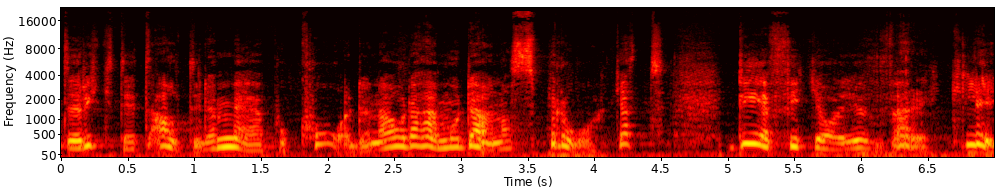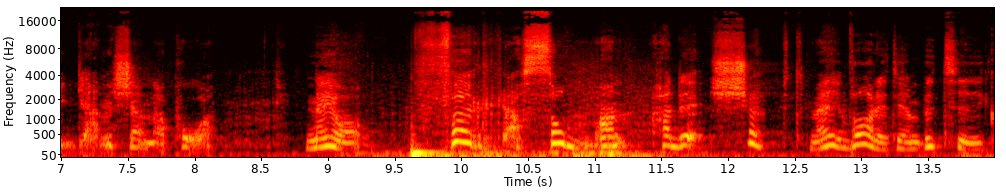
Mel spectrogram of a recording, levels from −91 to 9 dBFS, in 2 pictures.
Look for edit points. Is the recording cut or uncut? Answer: uncut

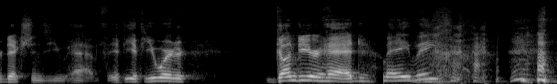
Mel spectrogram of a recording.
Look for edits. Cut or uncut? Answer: cut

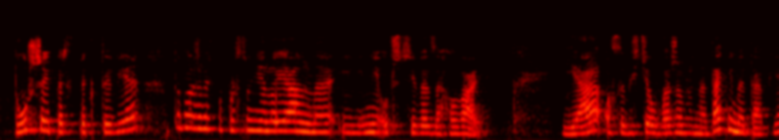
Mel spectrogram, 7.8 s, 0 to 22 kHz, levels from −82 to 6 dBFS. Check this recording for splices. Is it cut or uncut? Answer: uncut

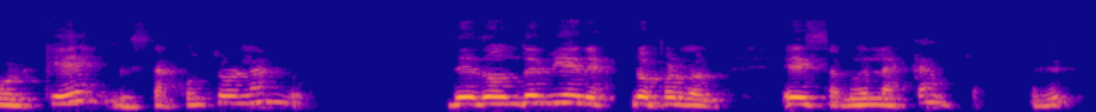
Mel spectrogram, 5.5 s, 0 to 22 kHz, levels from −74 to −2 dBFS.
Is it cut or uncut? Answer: cut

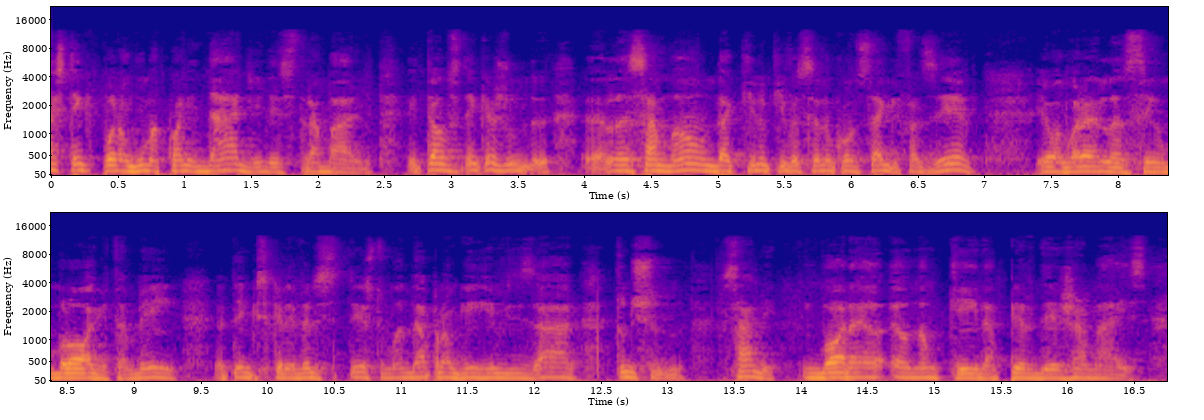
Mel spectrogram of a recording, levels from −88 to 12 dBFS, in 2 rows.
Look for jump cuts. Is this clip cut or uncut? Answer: cut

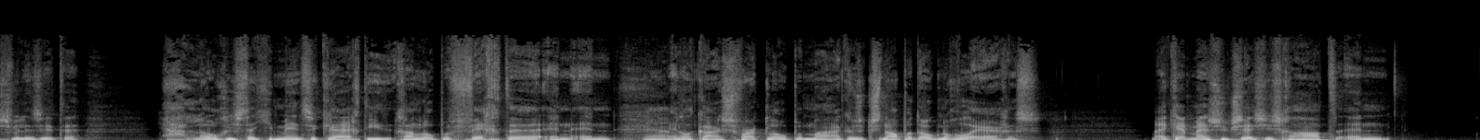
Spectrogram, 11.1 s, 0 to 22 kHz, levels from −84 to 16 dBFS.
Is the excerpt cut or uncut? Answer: uncut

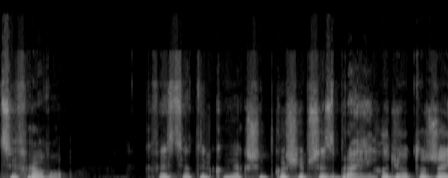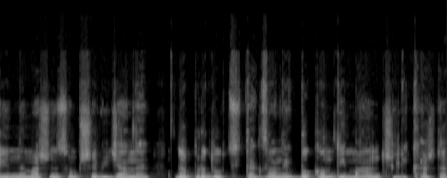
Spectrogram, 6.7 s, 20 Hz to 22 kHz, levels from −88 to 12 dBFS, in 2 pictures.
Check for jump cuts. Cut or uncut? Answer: cut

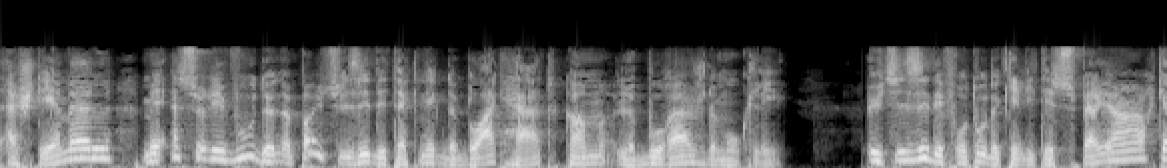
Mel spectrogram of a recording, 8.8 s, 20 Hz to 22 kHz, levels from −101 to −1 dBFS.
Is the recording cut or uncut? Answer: uncut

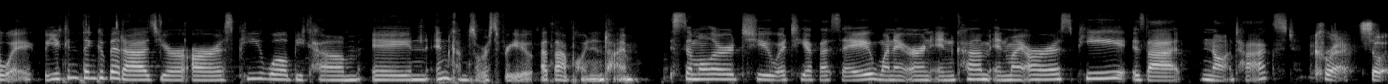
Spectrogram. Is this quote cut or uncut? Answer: uncut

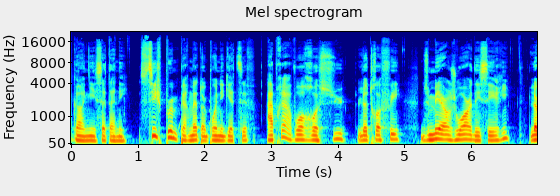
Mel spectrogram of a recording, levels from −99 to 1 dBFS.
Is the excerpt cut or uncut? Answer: cut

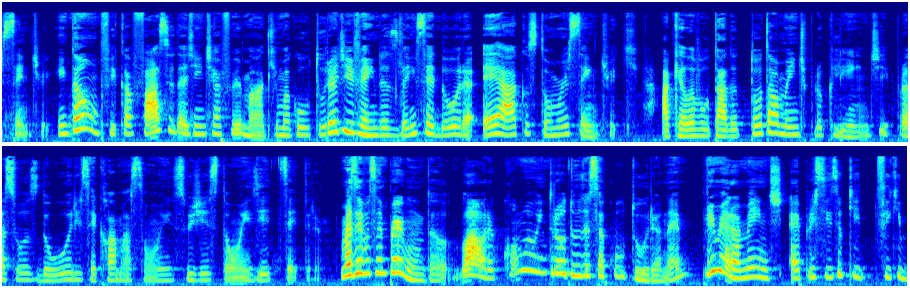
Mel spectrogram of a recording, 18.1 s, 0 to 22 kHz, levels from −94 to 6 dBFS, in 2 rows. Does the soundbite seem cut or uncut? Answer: cut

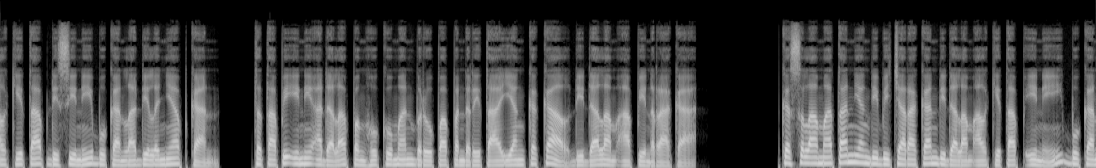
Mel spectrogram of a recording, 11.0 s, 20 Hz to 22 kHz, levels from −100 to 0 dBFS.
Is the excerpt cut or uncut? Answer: uncut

